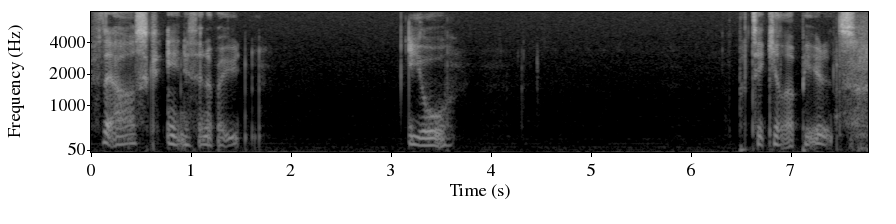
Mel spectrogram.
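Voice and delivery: very quiet, hushed whisper. A character keeps talking to Yezi while walking down the path, speaking quietly. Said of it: "quietly, and he's gonna say".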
